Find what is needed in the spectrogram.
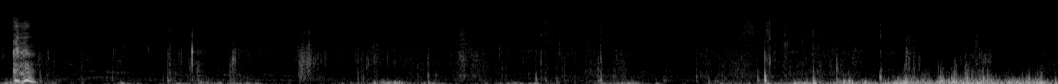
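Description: Footsteps and scrambling on bare rock and grit, with scattered scuffs and clicks of shoes and hands against the stone as someone climbs. A brief loud sound comes right at the start, and a low rumble builds over the last couple of seconds.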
